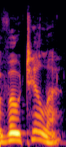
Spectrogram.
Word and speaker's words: Votilla: planning a thing called a votilla that rhymes with flotilla we're partnering with a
